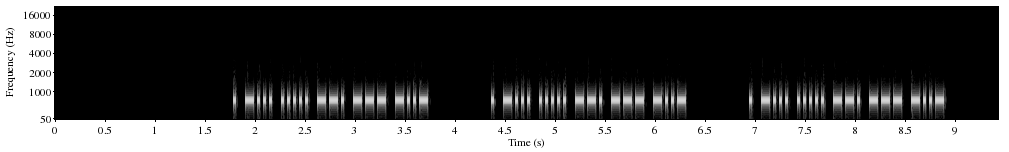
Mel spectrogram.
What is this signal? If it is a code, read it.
Morse code, heard as a keyed tone, about 37 wpm, 700 Hz. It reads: EB5GOX EB5GOX EB5GOX
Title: DXCC-100 Call Signs - 6 Characters - Repeated 3x - 40wpm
